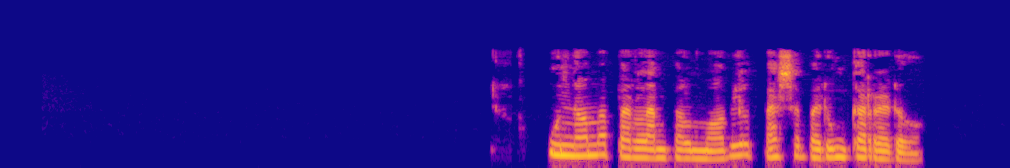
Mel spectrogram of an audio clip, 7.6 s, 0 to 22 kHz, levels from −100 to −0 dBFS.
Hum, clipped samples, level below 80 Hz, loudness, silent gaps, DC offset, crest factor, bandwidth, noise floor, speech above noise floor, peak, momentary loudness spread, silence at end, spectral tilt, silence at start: 50 Hz at -55 dBFS; under 0.1%; -60 dBFS; -19 LUFS; none; under 0.1%; 20 dB; 7.6 kHz; under -90 dBFS; over 71 dB; -4 dBFS; 6 LU; 0.7 s; -5 dB/octave; 4.1 s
